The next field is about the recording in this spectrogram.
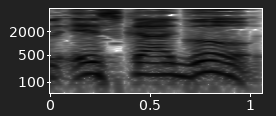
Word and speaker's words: escargot: Snails, which they call escargot. Escargot. And it's spelled E-S-C-A-R-G-O-T, not escargot. Escargot. The tea is chowed up.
